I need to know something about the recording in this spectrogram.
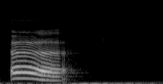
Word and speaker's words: Ö: Ö. Ö. Okay? When you say O, like your mouth is literally like a circle, and when you say Ö, the circle is just smaller.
